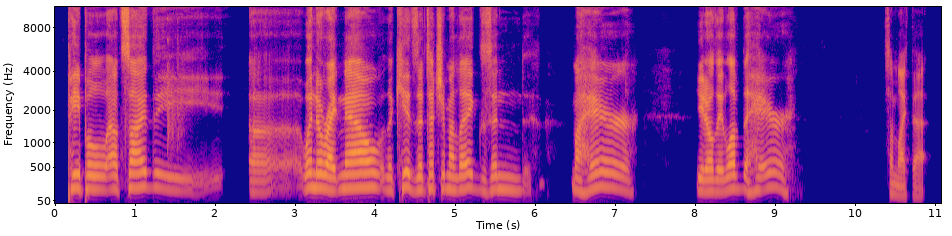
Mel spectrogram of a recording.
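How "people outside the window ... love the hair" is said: put-on elderly politician voice, higher pitch. Doing an impression drawn from a game card: Biden in a nursing home impression. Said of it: "I'll do my best Biden in a nursing home impression".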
